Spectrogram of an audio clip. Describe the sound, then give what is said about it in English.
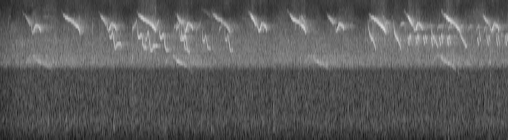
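Song of a northern rufous-naped brush finch: rapid bursts of high, thin, downslurred whistles repeated many times, loud and clear against a quiet background. “one with northern rufous-naped brush finch.”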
